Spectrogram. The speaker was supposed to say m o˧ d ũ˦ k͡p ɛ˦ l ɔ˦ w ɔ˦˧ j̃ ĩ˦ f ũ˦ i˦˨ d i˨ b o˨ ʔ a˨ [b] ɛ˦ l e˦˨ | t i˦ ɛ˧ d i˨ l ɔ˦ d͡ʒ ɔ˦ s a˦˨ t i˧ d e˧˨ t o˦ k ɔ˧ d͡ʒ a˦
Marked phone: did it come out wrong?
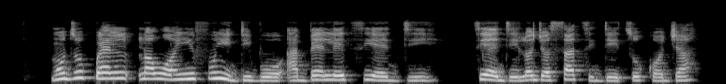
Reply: no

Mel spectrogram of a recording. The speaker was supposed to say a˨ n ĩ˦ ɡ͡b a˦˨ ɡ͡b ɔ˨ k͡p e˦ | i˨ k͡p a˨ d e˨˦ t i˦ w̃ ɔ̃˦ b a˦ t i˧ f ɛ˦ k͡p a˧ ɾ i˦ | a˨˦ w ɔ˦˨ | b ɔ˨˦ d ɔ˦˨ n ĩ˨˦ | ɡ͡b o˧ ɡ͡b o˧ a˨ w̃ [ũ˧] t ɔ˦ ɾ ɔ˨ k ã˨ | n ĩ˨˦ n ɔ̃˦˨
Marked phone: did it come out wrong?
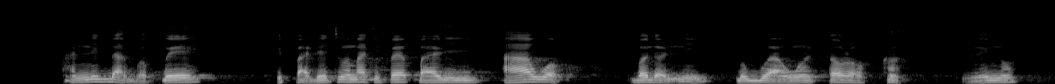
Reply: yes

